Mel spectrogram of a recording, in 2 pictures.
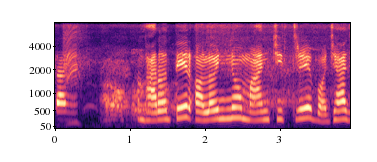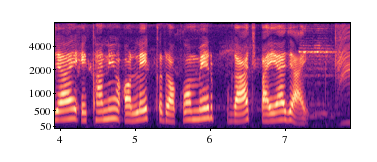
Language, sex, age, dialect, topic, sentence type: Bengali, female, 25-30, Jharkhandi, agriculture, statement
